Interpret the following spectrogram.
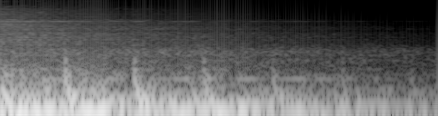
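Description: Deep bass impact from a logo-intro sound effect, right after a rising sweep, followed by a low throbbing rumble that fades away.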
